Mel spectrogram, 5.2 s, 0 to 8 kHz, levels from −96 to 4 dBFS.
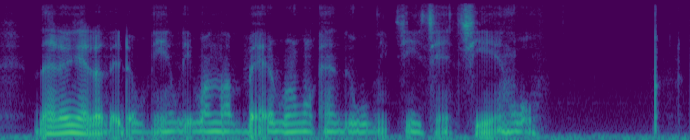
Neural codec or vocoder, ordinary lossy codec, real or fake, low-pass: autoencoder, 22.05 kHz, a latent of 192 numbers a frame, VITS, trained on many speakers; AAC, 48 kbps; fake; 7.2 kHz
